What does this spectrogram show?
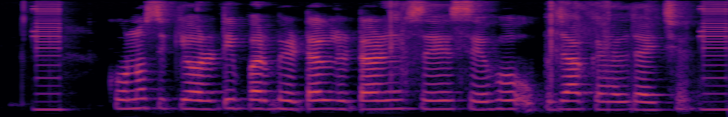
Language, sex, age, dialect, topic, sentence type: Maithili, female, 18-24, Bajjika, banking, statement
